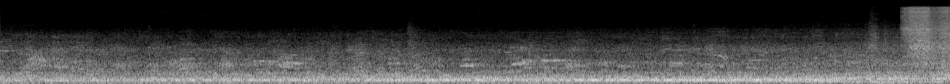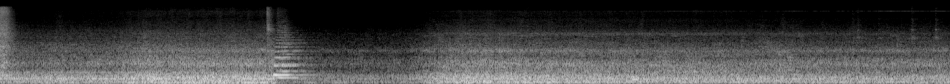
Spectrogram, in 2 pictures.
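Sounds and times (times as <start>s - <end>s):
train rumbling past: 0.0s - 19.0s
train horn toot: 12.2s - 12.8s.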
